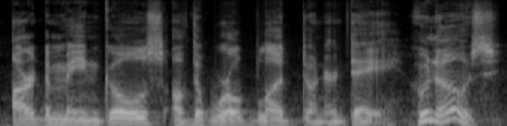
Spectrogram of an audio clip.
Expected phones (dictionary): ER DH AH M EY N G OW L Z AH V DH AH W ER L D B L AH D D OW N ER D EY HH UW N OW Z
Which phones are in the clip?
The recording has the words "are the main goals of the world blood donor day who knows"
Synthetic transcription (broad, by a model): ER DH AH M EY N G OW L Z AH V DH AH W ER L D B L AH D D OW N ER D EY HH UW N OW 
